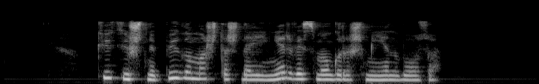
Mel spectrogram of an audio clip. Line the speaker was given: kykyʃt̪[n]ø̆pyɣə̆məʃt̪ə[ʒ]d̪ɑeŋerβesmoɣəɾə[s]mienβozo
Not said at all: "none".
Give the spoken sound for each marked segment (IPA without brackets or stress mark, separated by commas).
n, ʃ, ʃ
